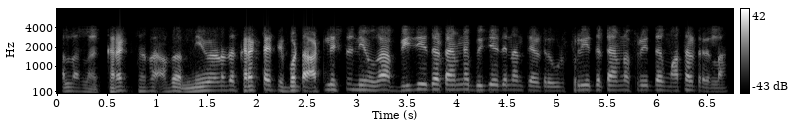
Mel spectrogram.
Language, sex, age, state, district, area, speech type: Kannada, male, 18-30, Karnataka, Koppal, rural, conversation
